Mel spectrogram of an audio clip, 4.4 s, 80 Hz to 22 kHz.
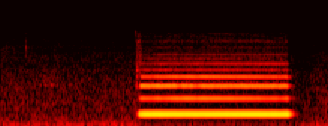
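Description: A flute plays a single held B-flat (just above middle C's octave, about 466 Hz) at a steady pitch for about two seconds, starting about two seconds in after a quiet pause and stopping cleanly just before the end.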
